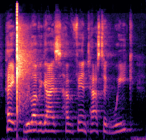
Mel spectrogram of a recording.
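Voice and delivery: ordinary talk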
